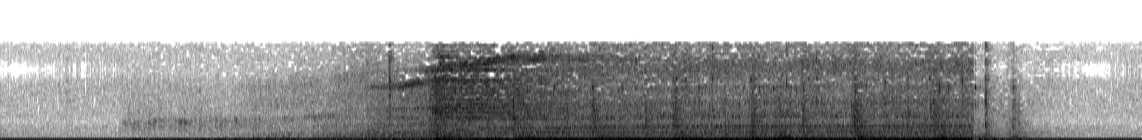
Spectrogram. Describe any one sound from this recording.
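A game vehicle's engine roars as it drives.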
